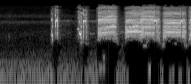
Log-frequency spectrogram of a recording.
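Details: Black francolin, one of three birds, giving a harsh grating call: a short introductory note, then a series of loud buzzy, scratchy broadband notes delivered rapidly in about a second, with a low background hum.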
